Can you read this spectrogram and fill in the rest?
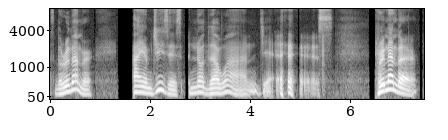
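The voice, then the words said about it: Put-on accent that sounds weird. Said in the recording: “I can't do the whole thing like that in that accent. That sounds weird.”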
